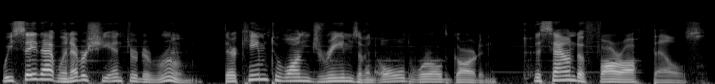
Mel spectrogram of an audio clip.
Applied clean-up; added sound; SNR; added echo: neural separator model SepFormer DNS4.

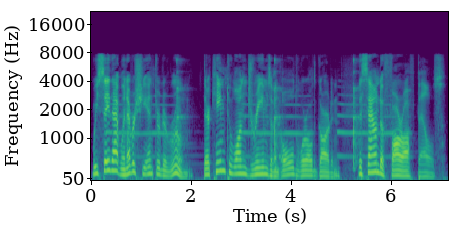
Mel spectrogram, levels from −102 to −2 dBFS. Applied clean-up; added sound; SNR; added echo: none; Wind instrument, woodwind instrument + Bowed string instrument; 19 dB; none.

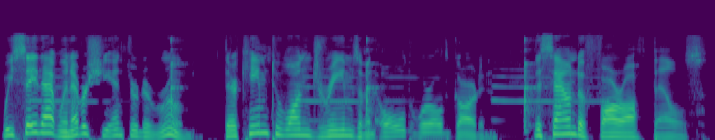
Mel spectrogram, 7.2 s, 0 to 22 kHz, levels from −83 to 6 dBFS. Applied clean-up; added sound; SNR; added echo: classical method spectral subtraction.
